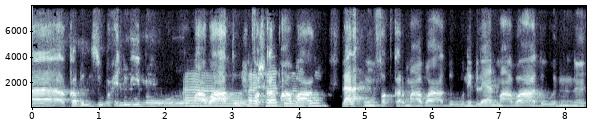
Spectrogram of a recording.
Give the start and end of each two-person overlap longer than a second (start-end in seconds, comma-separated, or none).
2.3-4.3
